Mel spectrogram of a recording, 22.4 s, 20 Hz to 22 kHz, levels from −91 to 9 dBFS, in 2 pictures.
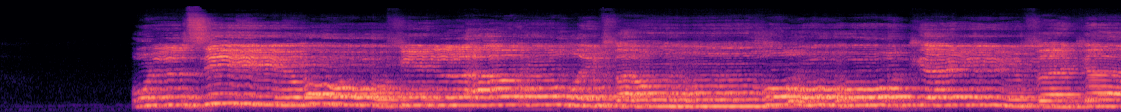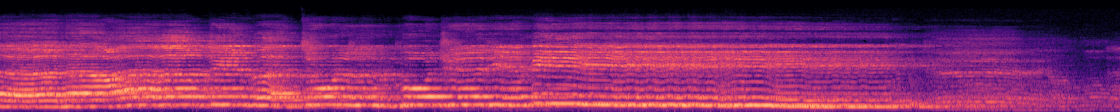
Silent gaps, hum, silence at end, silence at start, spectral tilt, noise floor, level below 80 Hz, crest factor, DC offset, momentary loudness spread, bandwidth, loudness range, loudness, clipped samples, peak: none; none; 0 s; 1.35 s; -3.5 dB/octave; -70 dBFS; -66 dBFS; 12 dB; under 0.1%; 6 LU; 12 kHz; 2 LU; -12 LUFS; under 0.1%; 0 dBFS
